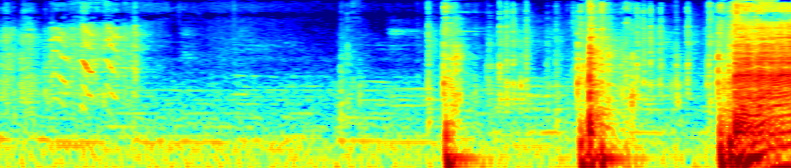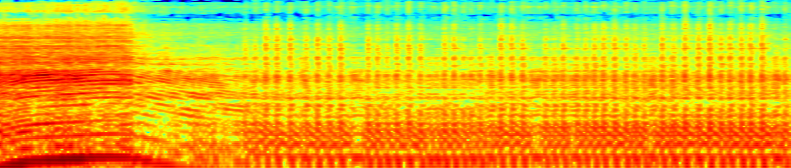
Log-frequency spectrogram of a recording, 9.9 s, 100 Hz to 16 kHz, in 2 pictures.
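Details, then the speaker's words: Small two-stroke 36 engine with new piston and ring, new pipe and pull start, fitted to a 5T, run on the ground to bed in the ring; a few pulls, catches, revs with rising buzz, settles to steady even running. "So there you have it. She breathes."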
